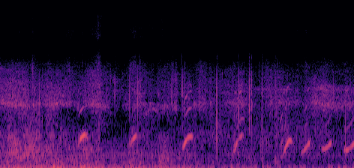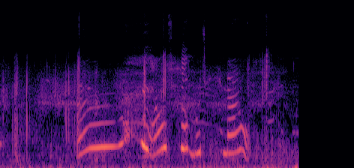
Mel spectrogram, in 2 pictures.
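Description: A young child babbles and squeals in short high bursts.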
